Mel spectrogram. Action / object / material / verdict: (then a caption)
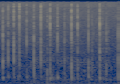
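tap / plastic travel bag / plastic / none. A small hot pink hard plastic travel bag, resting on a built-in shelf, is tapped quickly with fingertips. The result is a rapid run of short, dry plastic clicks with a bright crisp edge, each dying away almost instantly over a faint low background hum.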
